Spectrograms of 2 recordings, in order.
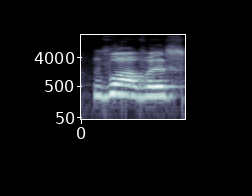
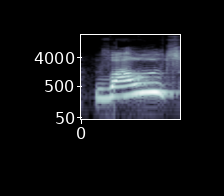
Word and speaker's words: vowels: हाँ जी, जिसको बहुत से लोग वॉवल्स पढ़ते हैं, लेकिन आपको बता दूं इसका सही प्रोनाउंसिएशन वॉवल नहीं होता है, इसका सही प्रोनाउंसिएशन वाउल्स होता है फ्रेंड्स।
